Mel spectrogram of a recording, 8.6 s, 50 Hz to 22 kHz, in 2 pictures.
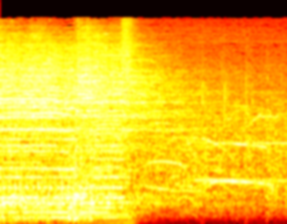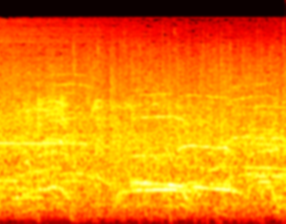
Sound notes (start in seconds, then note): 3.4 audience cheers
